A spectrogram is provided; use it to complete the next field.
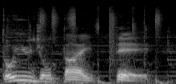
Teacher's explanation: the kind of like the glottal tsu, and then like te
